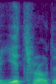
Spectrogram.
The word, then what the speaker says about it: Yitro: The word Yisro, or Yitro, depending on your pronunciation,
